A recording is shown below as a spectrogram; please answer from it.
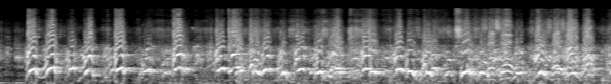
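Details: Belgian Malinois guard dogs in Nafplio, Greece, trained to guard a large industrial area at night, bark excitedly. Loud, rapid, harmonic yelping barks pour out almost without pause, with high yips over a constant burst of voices.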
